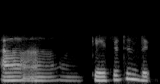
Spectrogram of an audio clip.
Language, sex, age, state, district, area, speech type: Malayalam, female, 18-30, Kerala, Palakkad, rural, conversation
